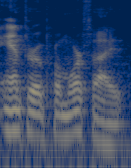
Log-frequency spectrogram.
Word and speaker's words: anthropomorphize: now if i'm a anthropomorphized anthropomorphized anthropomorphic shoot what is the word hang on dictionary help me out here anthropo more where's the other form size anthropomorphize okay so there's no extra syllable if i may anthropomorphize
